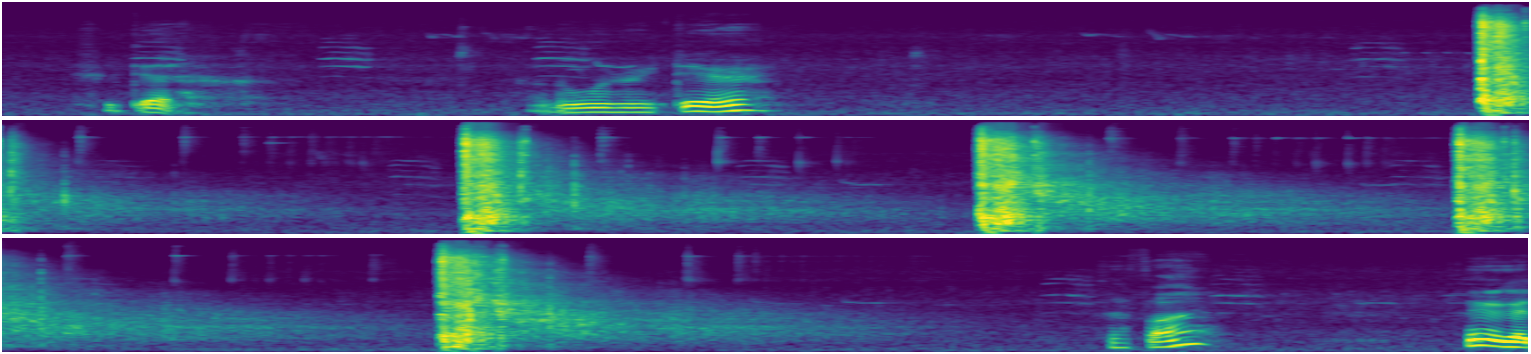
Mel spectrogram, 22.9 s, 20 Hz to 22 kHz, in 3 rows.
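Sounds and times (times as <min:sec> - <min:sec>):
rifle shots with echo: 0:07.4 - 0:09.0, 0:09.9 - 0:19.6.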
